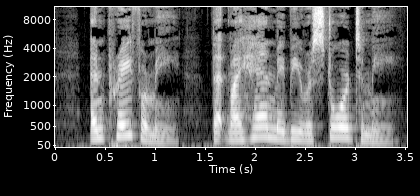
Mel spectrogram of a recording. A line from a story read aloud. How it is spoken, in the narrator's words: pleaded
